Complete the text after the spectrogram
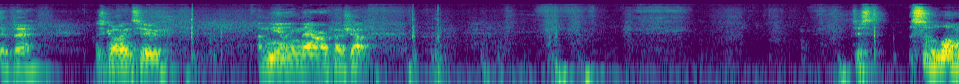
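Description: Hands pat softly on a carpeted floor.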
